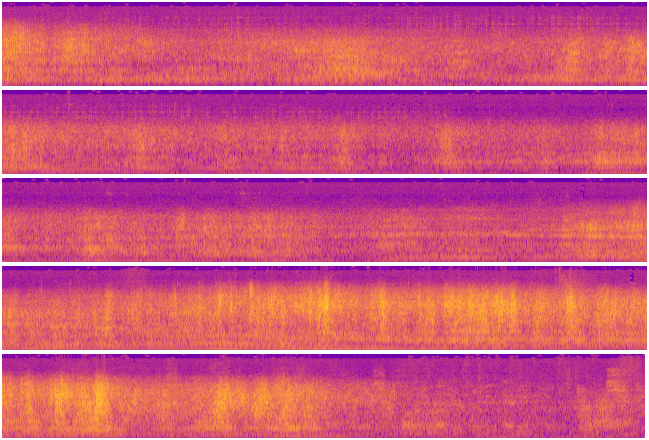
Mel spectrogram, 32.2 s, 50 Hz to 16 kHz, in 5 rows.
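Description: Propeller-driven WWII fighter's V-12 piston engine running through aerobatic manoeuvres overhead. Its pitch slides up and down, and it grows louder in the second half.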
